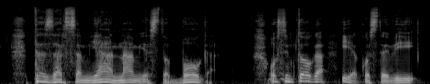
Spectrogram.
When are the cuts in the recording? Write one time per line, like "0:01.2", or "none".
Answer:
none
